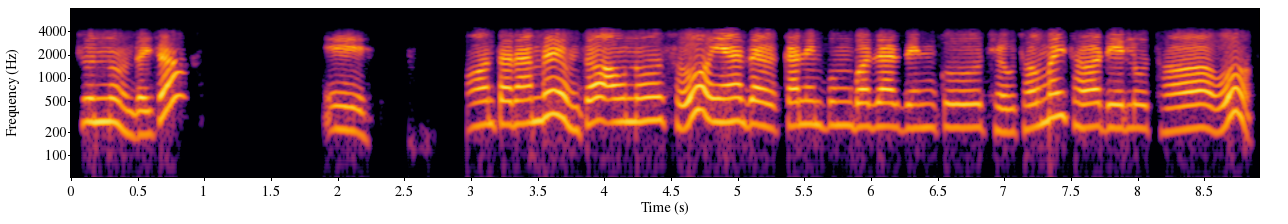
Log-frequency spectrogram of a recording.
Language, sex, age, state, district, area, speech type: Nepali, female, 45-60, West Bengal, Kalimpong, rural, conversation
